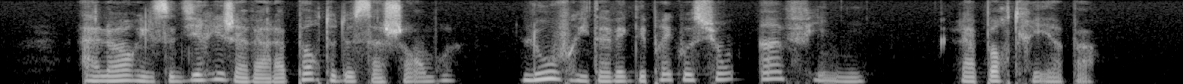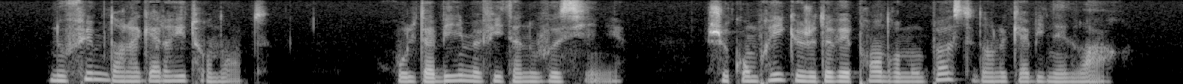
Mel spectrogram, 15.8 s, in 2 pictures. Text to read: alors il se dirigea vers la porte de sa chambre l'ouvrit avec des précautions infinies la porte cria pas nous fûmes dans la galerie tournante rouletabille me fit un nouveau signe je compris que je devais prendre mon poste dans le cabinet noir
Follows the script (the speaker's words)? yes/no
yes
